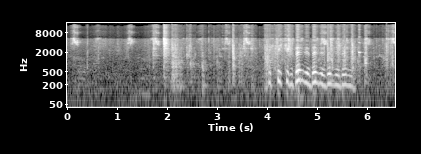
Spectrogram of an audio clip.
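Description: Scattered knocks and clatters, then from about four seconds in a person's voice calling out in a drawn-out, falling tone.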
